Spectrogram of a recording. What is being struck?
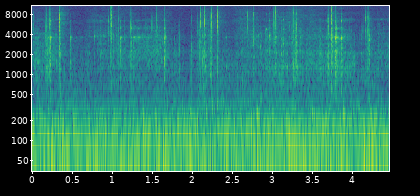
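Wooden abacus with wooden beads.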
